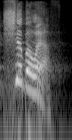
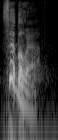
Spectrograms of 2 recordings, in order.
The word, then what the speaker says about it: Shibboleth: And they would say to them, say Shibboleth. And they would say, Sibboleth. They could not pronounce the H because of their language.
